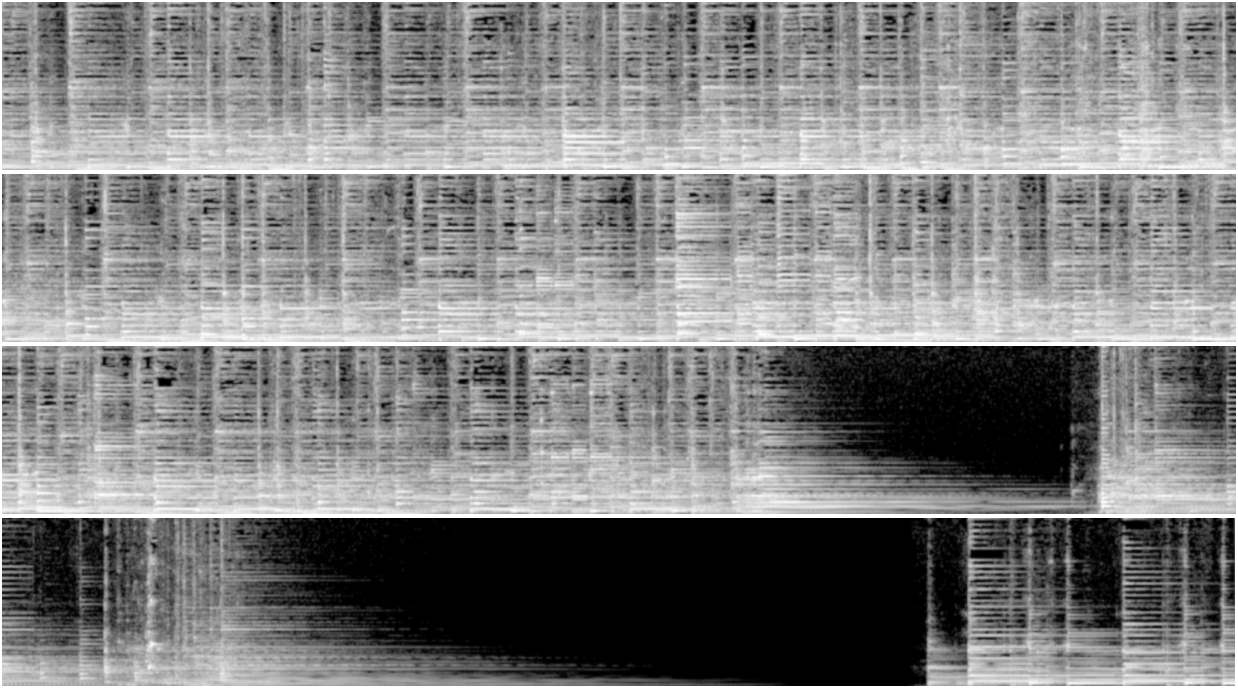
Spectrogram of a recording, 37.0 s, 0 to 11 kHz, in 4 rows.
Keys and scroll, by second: 8.2 ctrl+t.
